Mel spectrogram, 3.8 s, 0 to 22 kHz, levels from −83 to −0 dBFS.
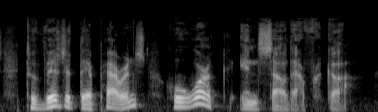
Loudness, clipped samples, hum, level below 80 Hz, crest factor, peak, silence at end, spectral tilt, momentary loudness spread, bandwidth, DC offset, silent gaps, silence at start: -28 LUFS; under 0.1%; none; -56 dBFS; 18 dB; -10 dBFS; 0.3 s; -5.5 dB/octave; 12 LU; 12.5 kHz; under 0.1%; none; 0.05 s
